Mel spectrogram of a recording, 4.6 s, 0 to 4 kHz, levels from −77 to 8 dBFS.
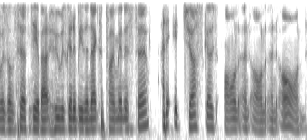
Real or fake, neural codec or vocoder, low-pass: real; none; 3.6 kHz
